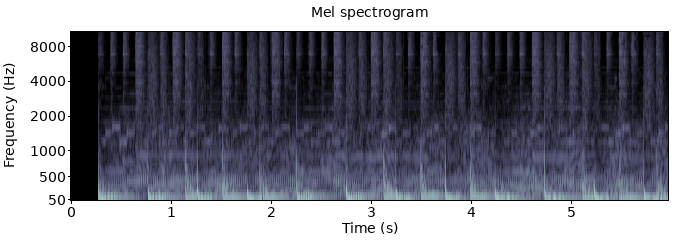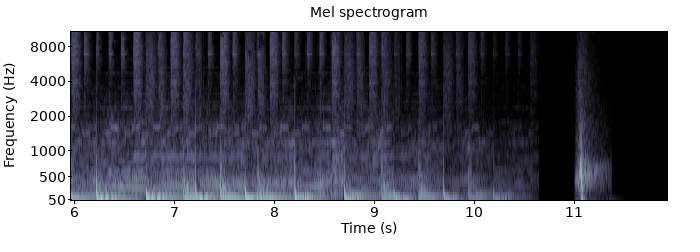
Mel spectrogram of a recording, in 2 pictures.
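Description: Steady electronic music with a regular beat about twice a second fills the recording, then a brief burst of sound at the end; no animal voice is heard.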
